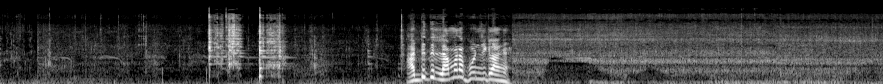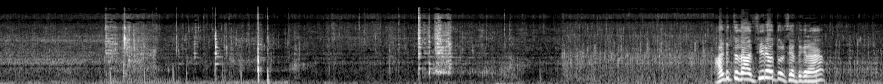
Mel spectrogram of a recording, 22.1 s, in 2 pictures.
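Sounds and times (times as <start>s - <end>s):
chicken sizzling in hot oil: 6.4s - 22.0s.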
